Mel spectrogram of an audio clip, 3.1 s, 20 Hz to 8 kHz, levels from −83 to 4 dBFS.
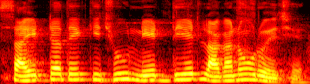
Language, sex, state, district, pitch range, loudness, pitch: Bengali, male, West Bengal, Alipurduar, 160-195 Hz, -15 LUFS, 185 Hz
